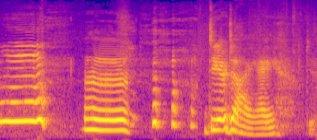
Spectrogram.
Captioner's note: groan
